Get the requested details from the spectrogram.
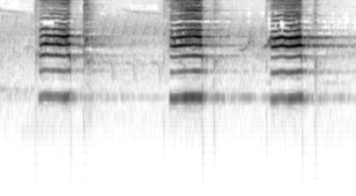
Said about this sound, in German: sagten die Meisen, als sie erwachten. Sie sagten es ganz leise. Aber weil es noch grau und dämmerig war, sagten sie einstweilen nichts mehr.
